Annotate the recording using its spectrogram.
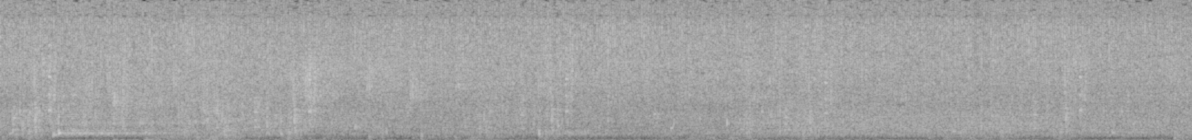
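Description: Electricity crackles and buzzes steadily from a machine.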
